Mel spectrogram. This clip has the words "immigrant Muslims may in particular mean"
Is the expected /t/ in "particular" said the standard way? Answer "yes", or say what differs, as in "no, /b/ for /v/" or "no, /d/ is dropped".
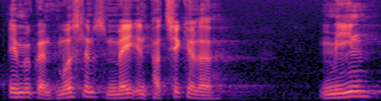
no, /s/ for /t/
